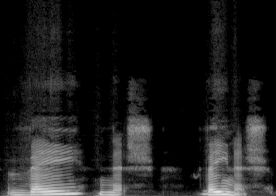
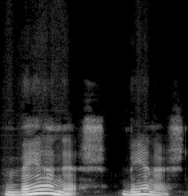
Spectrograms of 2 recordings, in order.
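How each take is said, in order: First: Vanish said as vay-nish with a long A; wrong long A. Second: Vanish with a short A, van-ish. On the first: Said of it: "making this the long A". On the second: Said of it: "sounding this out with short A". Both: Shown as a demonstration.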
